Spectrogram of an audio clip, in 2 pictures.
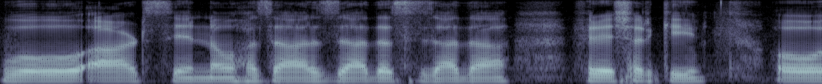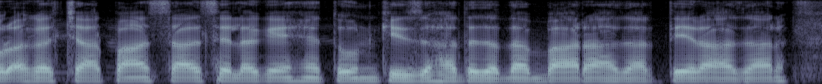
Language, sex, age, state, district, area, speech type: Urdu, male, 45-60, Uttar Pradesh, Lucknow, urban, spontaneous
